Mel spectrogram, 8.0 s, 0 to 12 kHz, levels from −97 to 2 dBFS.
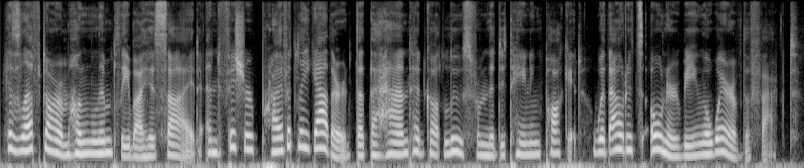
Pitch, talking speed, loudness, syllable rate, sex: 210 Hz, 225 wpm, -17 LUFS, 5.8 syllables/s, female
